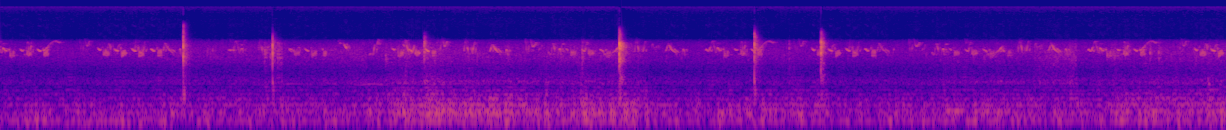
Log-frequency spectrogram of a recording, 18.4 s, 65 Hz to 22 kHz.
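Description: Birds chirping steadily over a low hum on an old film soundtrack that carries nothing above about 4 kHz, with five sharp clicks scattered through, the loudest about nine seconds in.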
